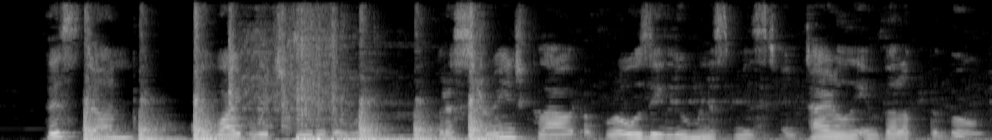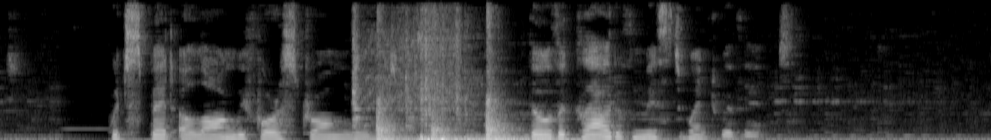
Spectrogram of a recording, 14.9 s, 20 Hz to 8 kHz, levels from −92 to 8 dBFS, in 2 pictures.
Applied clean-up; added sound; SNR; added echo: classical method log-MMSE.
